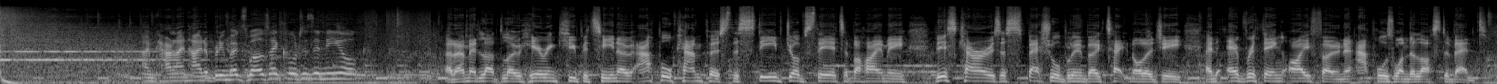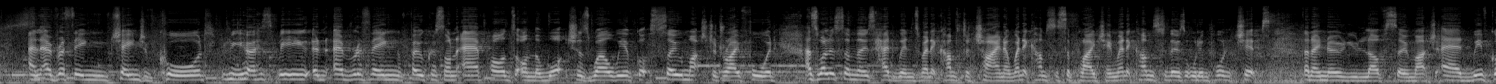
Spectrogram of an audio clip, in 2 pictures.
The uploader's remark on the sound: a special edition of Bloomberg Technology live from Apple's Wonderlust event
